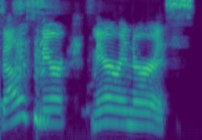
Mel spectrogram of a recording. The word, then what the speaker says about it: Valles Marineris: I don't know how to pronounce that. Marineris. Marinara. Valles Marinara. No, Valles Marineris.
